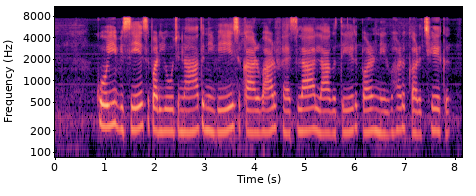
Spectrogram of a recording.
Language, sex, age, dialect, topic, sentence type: Magahi, female, 18-24, Northeastern/Surjapuri, banking, statement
